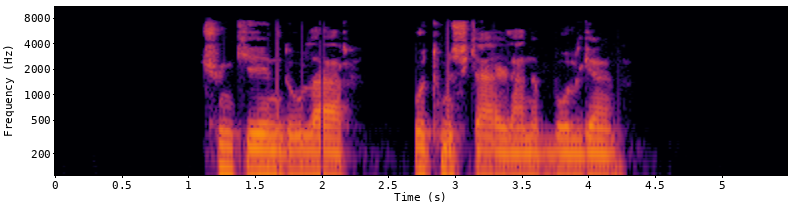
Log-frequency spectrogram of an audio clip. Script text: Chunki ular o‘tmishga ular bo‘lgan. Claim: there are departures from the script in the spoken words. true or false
true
